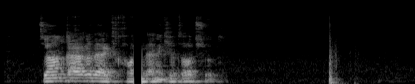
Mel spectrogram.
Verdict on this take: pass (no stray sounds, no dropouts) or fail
fail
